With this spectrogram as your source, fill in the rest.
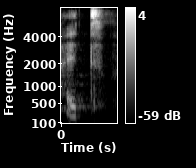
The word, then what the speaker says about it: kite: перше слово кітс Так але коли Ми додамо літеру ій то буде читатися яка Kite Ось така цікавинка міц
